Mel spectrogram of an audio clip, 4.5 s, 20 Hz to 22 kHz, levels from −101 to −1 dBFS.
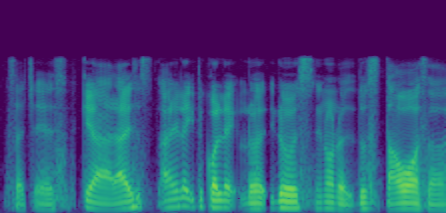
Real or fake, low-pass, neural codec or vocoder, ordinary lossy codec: real; 7.2 kHz; none; none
